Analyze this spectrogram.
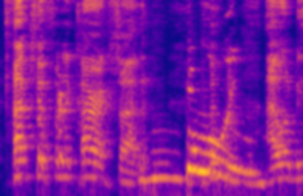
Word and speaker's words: Des Moines: Like, Des Moines-es. I try to say it correct, but it won't come out right.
